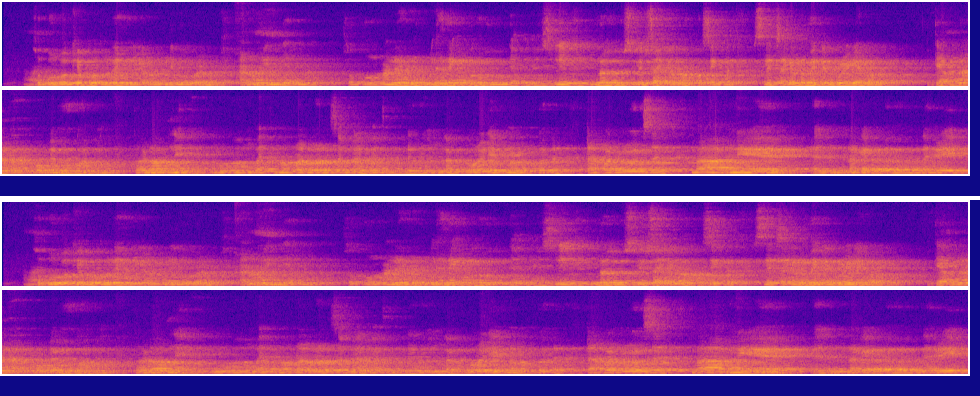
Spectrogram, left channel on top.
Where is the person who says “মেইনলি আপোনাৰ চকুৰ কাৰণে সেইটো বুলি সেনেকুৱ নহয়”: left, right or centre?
Left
